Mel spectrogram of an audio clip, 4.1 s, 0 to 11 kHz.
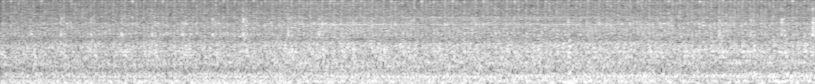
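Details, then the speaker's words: Hemi V8 with 163,000 miles at warm idle: light, uneven tick that comes and goes periodically, not a cold-start or exhaust leak; lifters believed to have given out, camshaft damage hoped against but not yet ruled out. "Yeah, you only hear it periodically. It's not a cold thing, so it's not an exhaust. Man, it's just lifters just gave out."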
